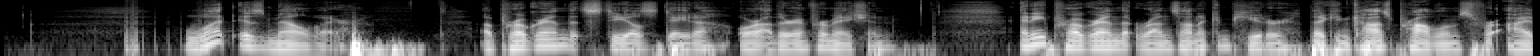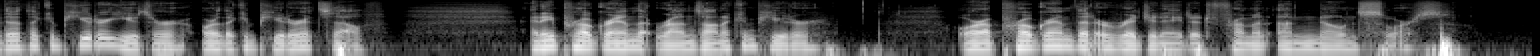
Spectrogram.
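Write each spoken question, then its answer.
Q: What is malware?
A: B: Any program that runs on a computer that can cause problems for either the computer user or the computer itself.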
